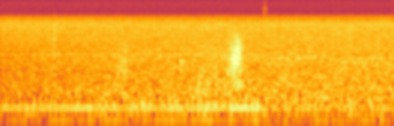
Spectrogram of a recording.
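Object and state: Nothing is struck.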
